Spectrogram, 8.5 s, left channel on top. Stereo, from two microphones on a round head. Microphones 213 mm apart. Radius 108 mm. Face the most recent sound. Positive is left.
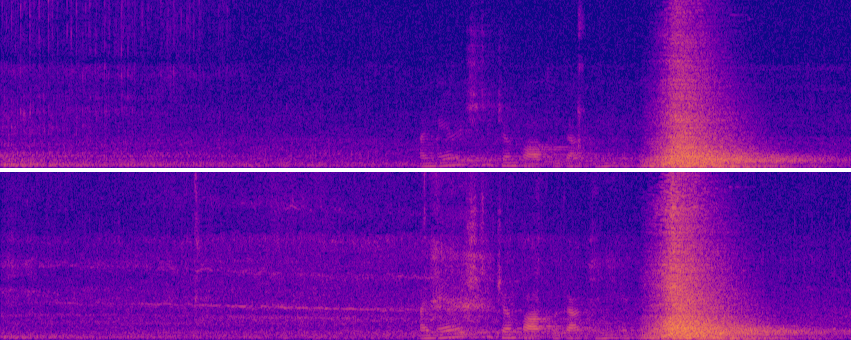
turn(degrees=-55)  # may be behind; listen again after turning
